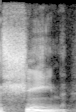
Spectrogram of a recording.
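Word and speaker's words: שין: letter, then it's a sheen. But that's what we're going to be calling this letter, the sheen. More often than not, this letter will have an sh sound. Sheen.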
